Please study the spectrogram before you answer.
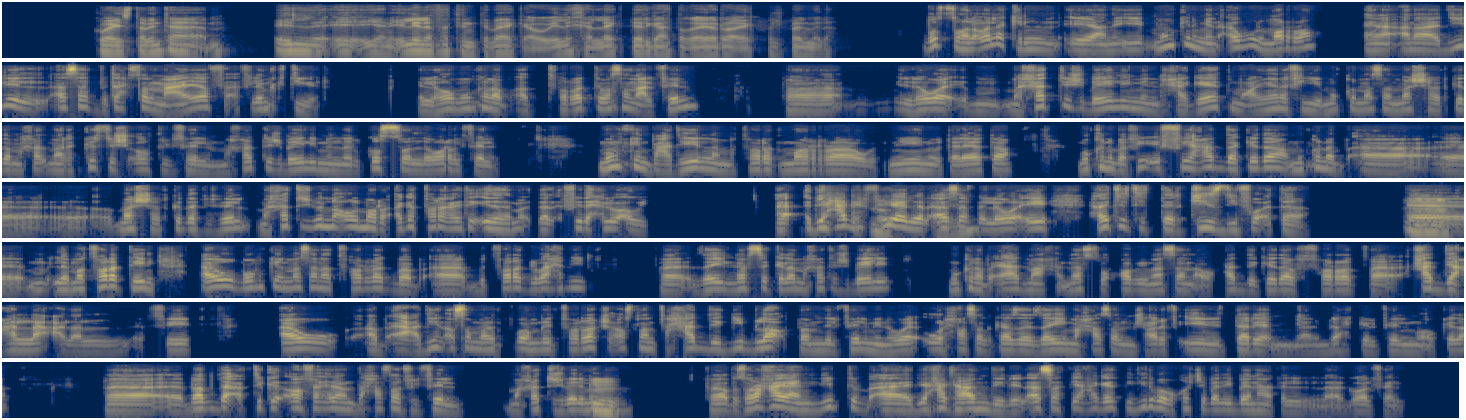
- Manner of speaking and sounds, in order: tapping; laughing while speaking: "فيَّ للأسف"; laughing while speaking: "عندي"
- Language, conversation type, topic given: Arabic, podcast, إيه أكتر حاجة بتشدك في بداية الفيلم؟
